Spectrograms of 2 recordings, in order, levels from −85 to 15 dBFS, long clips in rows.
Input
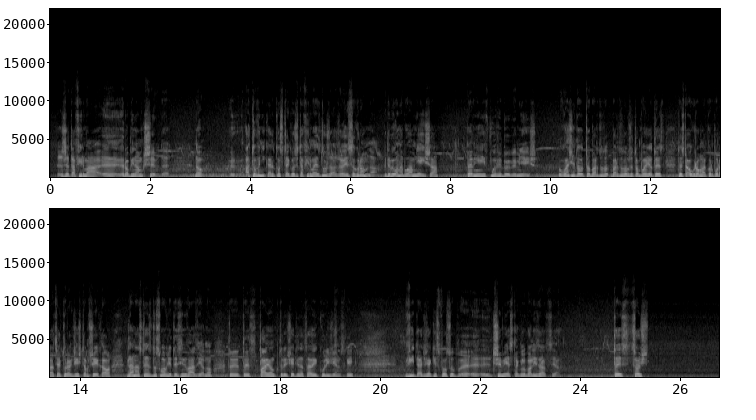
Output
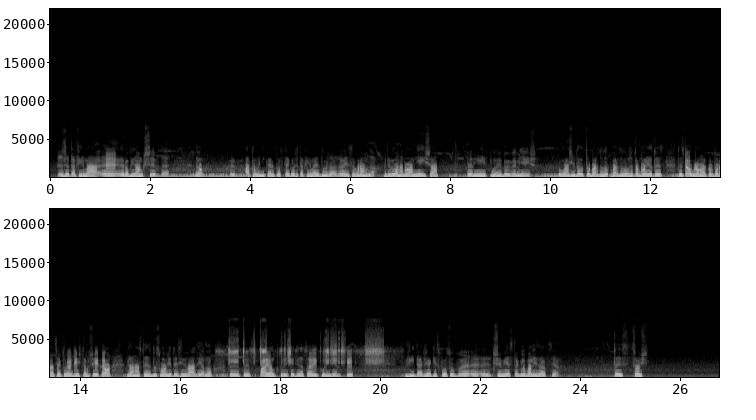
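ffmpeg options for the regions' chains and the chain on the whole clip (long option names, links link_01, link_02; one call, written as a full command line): ffmpeg -i in.wav -filter_complex "[0:a]asettb=1/sr,asplit=3[link_01][link_02][link_03];[link_01]atrim=end=3.554[link_04];[link_02]atrim=start=3.55:end=6.28,asetpts=PTS-STARTPTS,afade=type=in:duration=0.004:curve=qsin,afade=type=out:start_time=2.726:duration=0.004:curve=qsin,lowpass=2000,lowshelf=frequency=170:gain=-4[link_05];[link_03]atrim=start=6.276[link_06];[link_04][link_05]acrossfade=duration=0.004:curve1=hsin:curve2=qsin[link_07];[link_07][link_06]acrossfade=duration=0.004:curve1=qsin:curve2=hsin,asettb=1/sr,asplit=3[link_08][link_09][link_10];[link_08]atrim=end=16.694[link_11];[link_09]atrim=start=16.69:end=20.46,asetpts=PTS-STARTPTS,afade=type=in:duration=0.004:curve=qsin,afade=type=out:start_time=3.766:duration=0.004:curve=qsin,lowpass=frequency=3500:width_type=q:width=15,equalizer=frequency=1600:width=3.1:gain=-10.5[link_12];[link_10]atrim=start=20.456[link_13];[link_11][link_12]acrossfade=duration=0.004:curve1=hsin:curve2=qsin[link_14];[link_14][link_13]acrossfade=duration=0.004:curve1=qsin:curve2=hsin,afwtdn=0.0251,lowpass=1100,alimiter=level_in=25.5dB:limit=-1dB:release=50:level=0:latency=1,volume=-6dB" out.wav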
